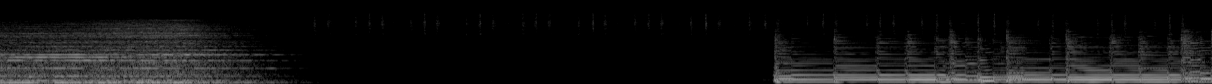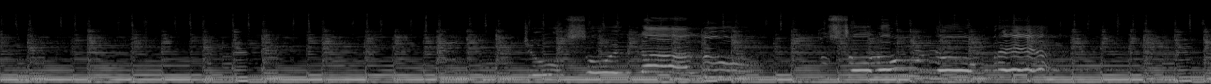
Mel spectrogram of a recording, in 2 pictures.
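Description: A short intro jingle fades out in the first few seconds, followed by a gap of near silence. About eight seconds in, a live rock band starts up with a sustained electric guitar through a Marshall amp, bass and drums, and a wavering lead line comes in near the end.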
